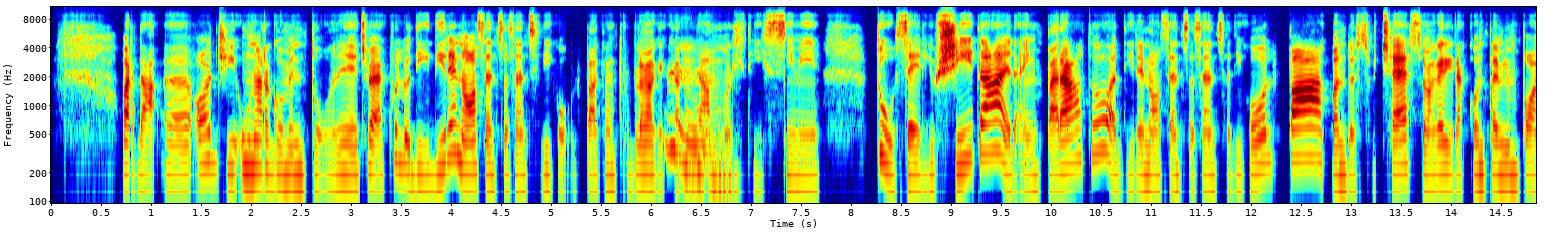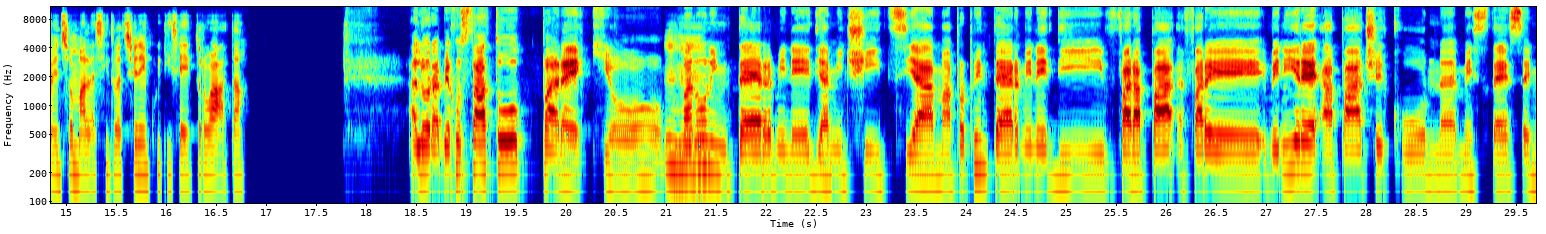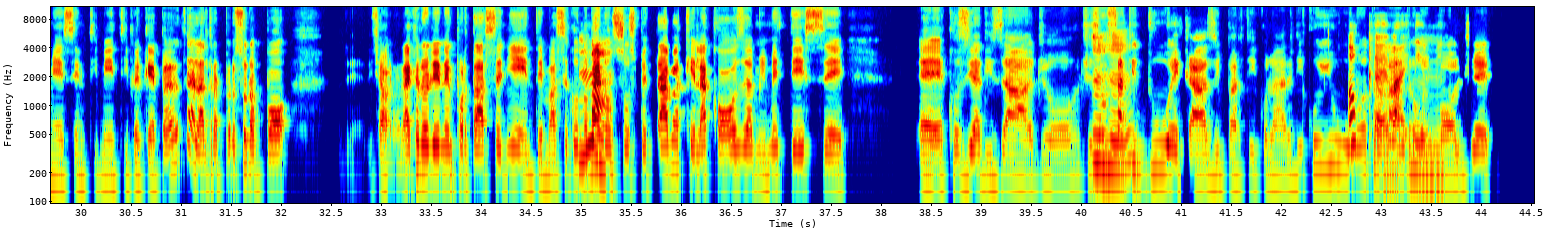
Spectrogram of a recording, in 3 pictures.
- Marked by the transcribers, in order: "sensi" said as "sense"; tapping; "proprio" said as "popo"; drawn out: "fare"; other background noise
- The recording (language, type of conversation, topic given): Italian, podcast, Quando hai imparato a dire no senza sensi di colpa?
